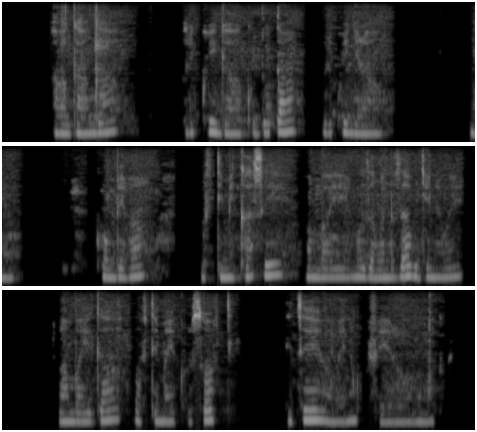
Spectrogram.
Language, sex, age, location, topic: Kinyarwanda, female, 25-35, Nyagatare, agriculture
